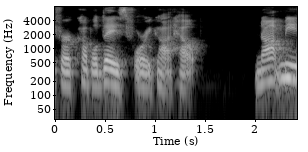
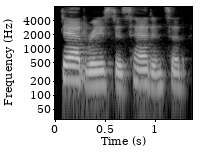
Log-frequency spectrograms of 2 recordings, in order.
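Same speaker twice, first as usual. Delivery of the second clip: ordinary delivery, nothing marked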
